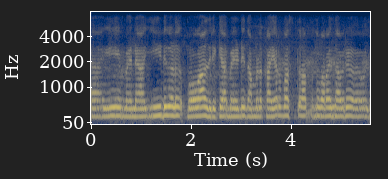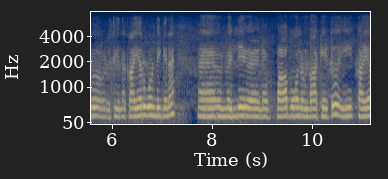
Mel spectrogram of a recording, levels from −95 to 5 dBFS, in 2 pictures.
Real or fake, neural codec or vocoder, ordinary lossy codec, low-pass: fake; vocoder, 24 kHz, 100 mel bands, Vocos; Opus, 24 kbps; 7.2 kHz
